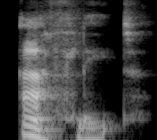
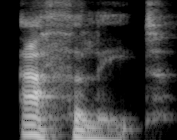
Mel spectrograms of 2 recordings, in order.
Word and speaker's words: athlete: First, athlete. Many learners add an extra syllable and say athlete. Native speakers simply say athlete. No extra vowel.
